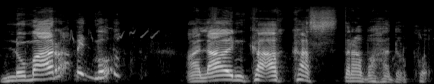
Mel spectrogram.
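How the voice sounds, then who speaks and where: Forceful, bossy madam, swooping delivery. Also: female voice, mid-range voice, wildly swooping pitch, measured pace, no room sound, exaggerated voice. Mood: bossy, brash. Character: bossy, scheming, moneyed madam planning a swimming pool business. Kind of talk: radio drama acting.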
